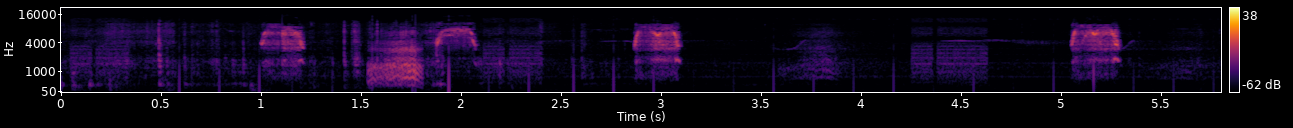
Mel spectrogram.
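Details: Ural owls in a nest box with adults and owlets, recorded by an in-box camera in May 2020; short harsh hissing bursts come about once a second, then after pauses, over quiet clicking and shuffling.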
